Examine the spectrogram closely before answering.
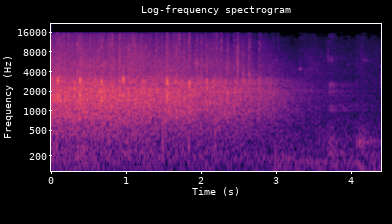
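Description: An audience applauds in a large echoing hall, then the clapping dies away.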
